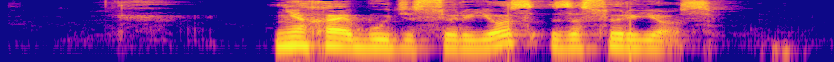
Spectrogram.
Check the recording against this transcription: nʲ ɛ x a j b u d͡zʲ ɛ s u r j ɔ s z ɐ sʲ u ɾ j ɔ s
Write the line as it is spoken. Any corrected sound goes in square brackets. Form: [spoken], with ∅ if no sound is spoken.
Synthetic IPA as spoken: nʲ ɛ x a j b u d͡zʲ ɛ s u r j ɔ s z ɐ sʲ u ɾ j ɔ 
